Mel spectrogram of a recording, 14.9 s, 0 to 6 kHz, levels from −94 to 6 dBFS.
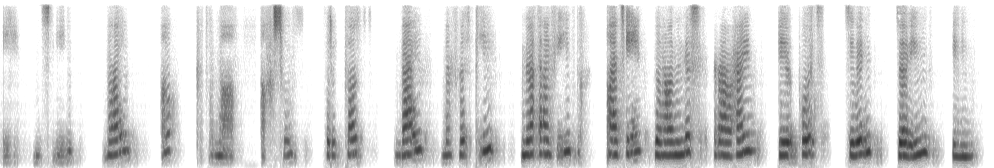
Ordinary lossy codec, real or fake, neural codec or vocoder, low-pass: MP3, 48 kbps; fake; codec, 16 kHz, 0.5 kbps, FreqCodec, smaller model; 5.4 kHz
